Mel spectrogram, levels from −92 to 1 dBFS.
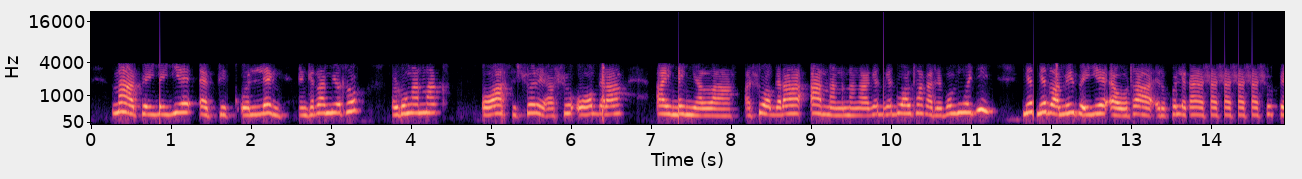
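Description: Speech run through a G.729 codec at 8 kbit/s, so everything above 3.8 kHz is gone and the voice has that rough, slightly synthetic edge throughout. There's a repeated buffer at 0.85, 7.34, 9.90 and 11.78 s, each replaying a 0.17 s chunk once with a hard join (the first lands right before "epik oleng enkitamioto iltung'anak"), and at 13.99 s the same chunk loops four extra times until 14.68 s, which fits an 8192-sample buffer starving. At 6.39 s, just after "enkitamioto iltung'anak oasishore ashu", an uninitialised buffer spits out a loud 2.67 ms crack, consistent with a 128-sample block played from stale memory.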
